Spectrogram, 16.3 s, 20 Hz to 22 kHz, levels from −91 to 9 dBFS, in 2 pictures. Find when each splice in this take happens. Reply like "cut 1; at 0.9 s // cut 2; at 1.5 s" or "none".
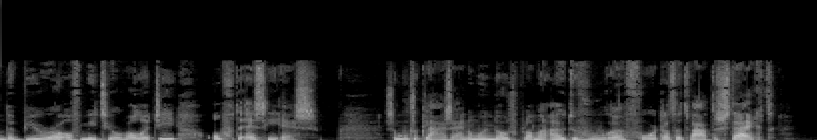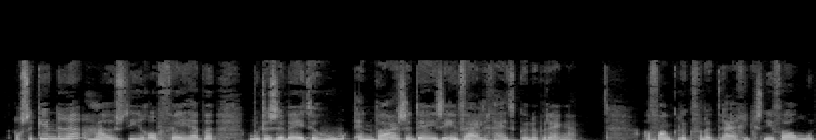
none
